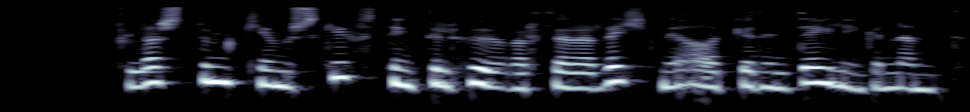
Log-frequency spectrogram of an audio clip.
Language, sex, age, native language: Icelandic, female, 20-29, Icelandic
